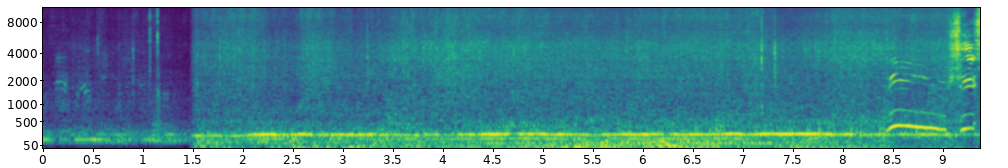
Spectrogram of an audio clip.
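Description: A Sea-Doo personal watercraft skims across open water with a steady, loud engine drone, wind buffeting and water rushing continuously after a quieter start.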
